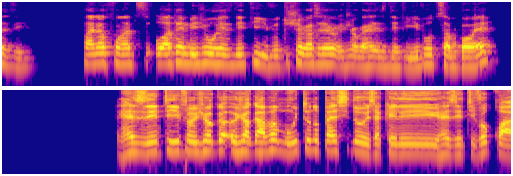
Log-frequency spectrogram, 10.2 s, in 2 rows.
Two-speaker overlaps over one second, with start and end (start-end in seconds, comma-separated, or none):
none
